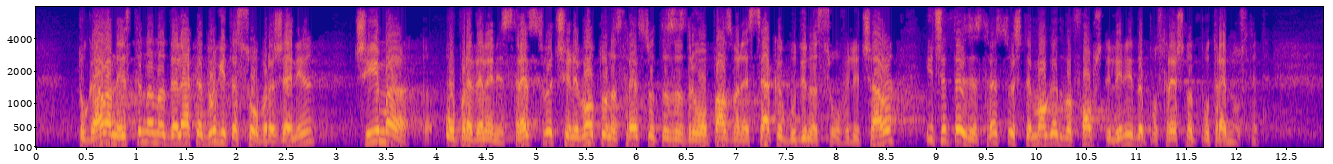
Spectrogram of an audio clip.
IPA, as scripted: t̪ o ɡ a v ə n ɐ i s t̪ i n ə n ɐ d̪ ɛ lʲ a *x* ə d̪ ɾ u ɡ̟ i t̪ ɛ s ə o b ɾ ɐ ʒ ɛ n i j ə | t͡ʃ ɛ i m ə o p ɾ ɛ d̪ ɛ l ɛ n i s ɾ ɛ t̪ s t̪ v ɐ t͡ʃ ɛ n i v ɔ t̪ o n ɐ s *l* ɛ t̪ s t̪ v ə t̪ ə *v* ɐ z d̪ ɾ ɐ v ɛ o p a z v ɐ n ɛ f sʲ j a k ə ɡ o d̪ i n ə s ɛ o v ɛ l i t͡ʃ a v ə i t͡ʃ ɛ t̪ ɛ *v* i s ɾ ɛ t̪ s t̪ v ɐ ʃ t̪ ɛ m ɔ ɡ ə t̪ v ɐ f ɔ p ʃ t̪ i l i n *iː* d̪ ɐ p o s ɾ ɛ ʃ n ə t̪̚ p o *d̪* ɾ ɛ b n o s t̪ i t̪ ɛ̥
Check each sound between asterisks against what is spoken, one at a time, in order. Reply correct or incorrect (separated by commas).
correct, incorrect, incorrect, incorrect, correct, incorrect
